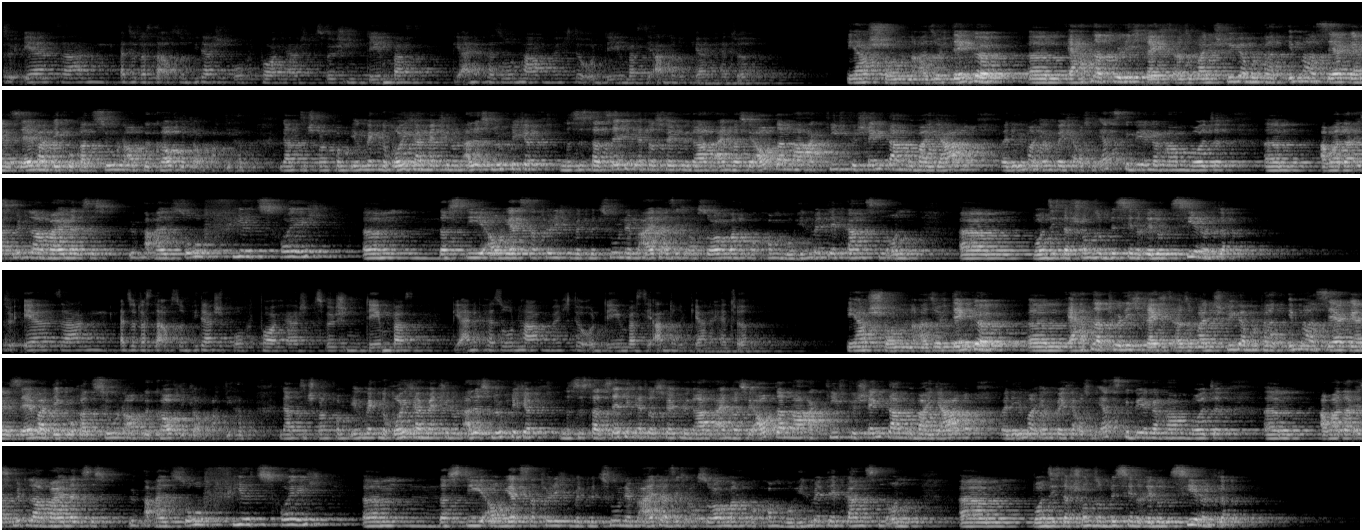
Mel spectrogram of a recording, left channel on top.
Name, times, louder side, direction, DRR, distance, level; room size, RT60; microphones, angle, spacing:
voice 1, 0.0-4.1 4.5-7.5 31.3-31.7, right 3 dB, 85° right, 4 dB, 1.4 m, -34 dB
voice 2, 8.4-10.0 10.2-26.5 26.8-30.4 30.8-31.2 31.6-36.3 36.8-39.4, left 1 dB, 25° right, -8 dB, 1.9 m, -23 dB
16.0 x 9.4 x 3.4 m, 1.5 s
head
